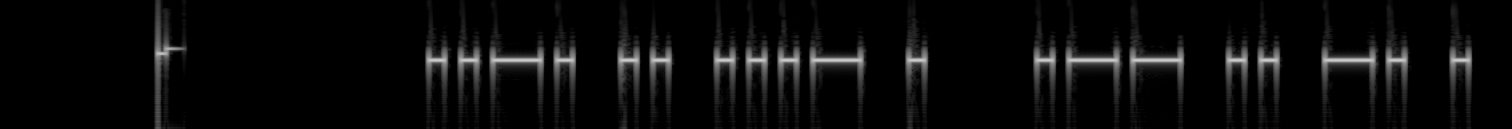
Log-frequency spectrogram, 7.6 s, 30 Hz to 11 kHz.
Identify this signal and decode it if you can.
Morse code, heard as a keyed tone, about 15 wpm, 700 Hz. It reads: FIVE WINE
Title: Pangram Challenge v2 - 15wpm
